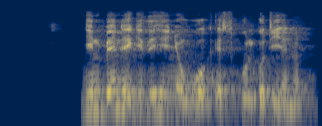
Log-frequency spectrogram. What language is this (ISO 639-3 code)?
luo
